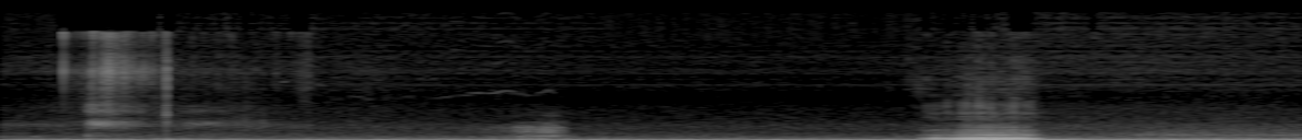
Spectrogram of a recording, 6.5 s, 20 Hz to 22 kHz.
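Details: Marron, a 13-year-old male Toy Poodle, apricot turned gold, with a suspected brain tumor, snoring indoors behind someone editing at a computer. One loud, rasping snore bursts out near the end over a steady low indoor hum.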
